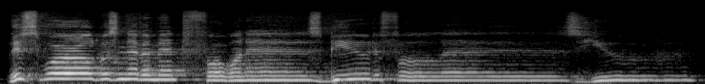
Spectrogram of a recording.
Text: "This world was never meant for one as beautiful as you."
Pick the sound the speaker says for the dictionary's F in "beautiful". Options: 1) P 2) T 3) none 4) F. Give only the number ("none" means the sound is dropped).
4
